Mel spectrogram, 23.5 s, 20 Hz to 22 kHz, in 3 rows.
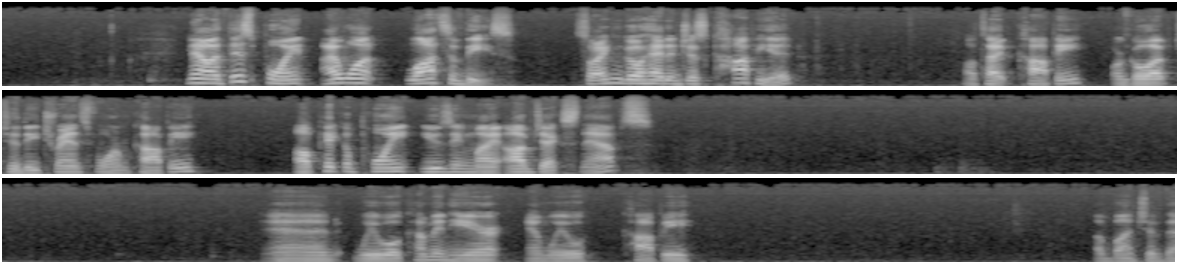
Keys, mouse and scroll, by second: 0.2 scroll, 0.9 middle click, 0.9 middle click, 1.2 middle click, 2.2 click, 3.0 click, 4.5-6.1 typing, 11.6 click, 12.9 click, 13.7 middle click, 13.8 middle click, 13.9 middle click, 16.0 click, 19.2 click, 22.1 click, 22.5 middle click, 22.5 middle click, 22.6 middle click, 23.1 middle click, 23.2 middle click, 23.3 middle click.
